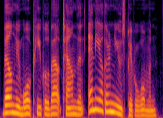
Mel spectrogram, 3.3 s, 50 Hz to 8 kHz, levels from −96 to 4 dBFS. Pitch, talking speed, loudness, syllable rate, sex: 170 Hz, 200 wpm, -17 LUFS, 6.4 syllables/s, female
